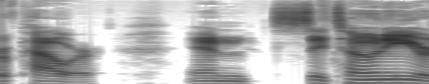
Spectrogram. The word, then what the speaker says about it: Satony: S-A-T-O-N-Y. Satoni.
